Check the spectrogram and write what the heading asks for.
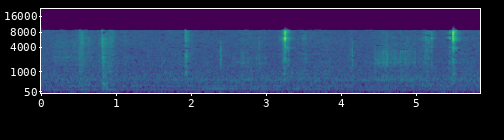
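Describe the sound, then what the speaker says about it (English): Scissors snip away excess fabric at a seam allowance during sewing, giving a few sharp, isolated clicks near at hand over a quiet room hiss. "cut away that extra"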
